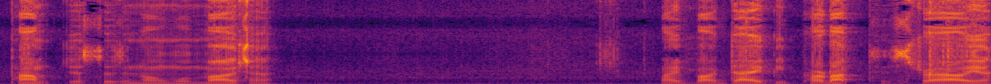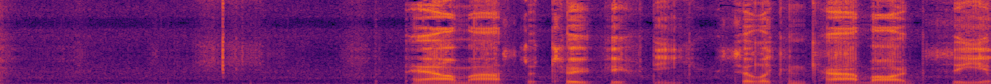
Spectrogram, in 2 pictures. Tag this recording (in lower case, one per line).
speech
